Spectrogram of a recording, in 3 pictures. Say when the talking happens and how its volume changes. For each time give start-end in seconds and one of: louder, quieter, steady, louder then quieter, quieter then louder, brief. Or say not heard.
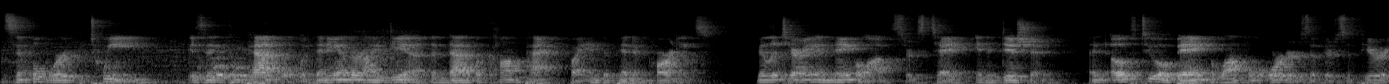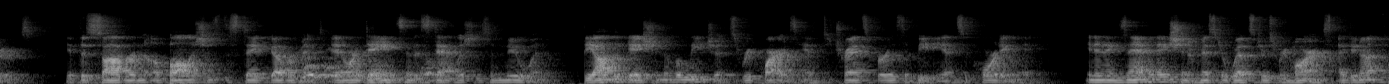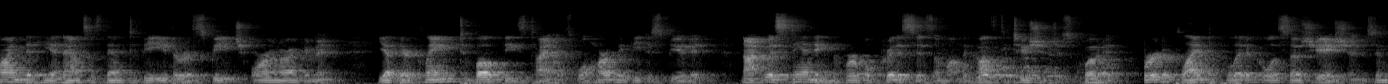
0.0-41.6 steady.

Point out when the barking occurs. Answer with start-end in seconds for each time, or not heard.
1.9-3.5, 16.8-18.4, 37.4-39.0.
